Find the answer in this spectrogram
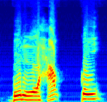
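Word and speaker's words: بالحق: bilhaqqi wa tawasau bis-sabr Hati-hati, kata bilhaqqi, qof memang memiliki sifat istila, bukan dengan cara mengatupkan bibir atau mencibir ketika qof memiliki vokal kasrah. Bilhaqqi, cukup dengan mengangkat pangkal lidah, bilhaqqi, qi, bukan dengan cemberut.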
